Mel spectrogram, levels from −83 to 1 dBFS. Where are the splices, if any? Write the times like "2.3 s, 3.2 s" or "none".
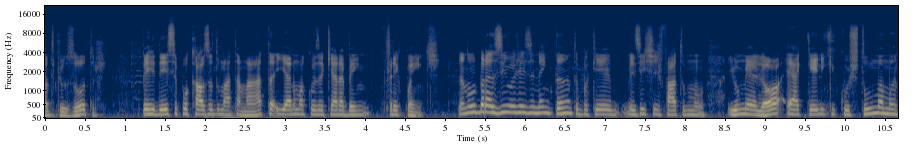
5.2 s, 8.4 s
